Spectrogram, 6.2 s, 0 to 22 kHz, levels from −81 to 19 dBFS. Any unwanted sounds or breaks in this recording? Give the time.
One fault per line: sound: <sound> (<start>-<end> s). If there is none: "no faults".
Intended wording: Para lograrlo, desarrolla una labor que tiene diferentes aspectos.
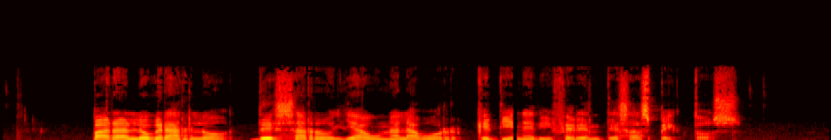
sound: dropout (3.9-3.9 s)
